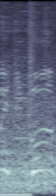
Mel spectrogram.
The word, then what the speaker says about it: Edinburgh: Let's go, Edinburgh. That's the correct pronunciation.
